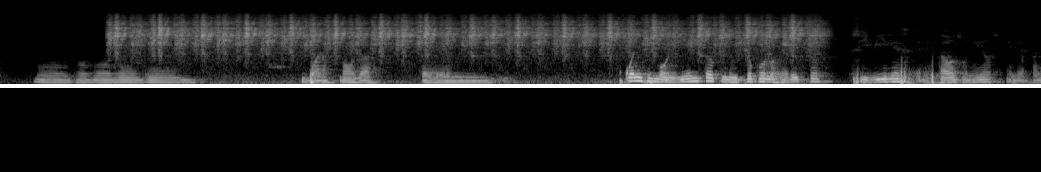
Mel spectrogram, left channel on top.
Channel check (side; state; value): right; silent; digital silence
